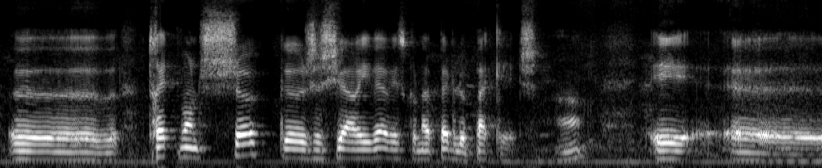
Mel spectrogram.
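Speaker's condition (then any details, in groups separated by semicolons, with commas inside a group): No condition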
